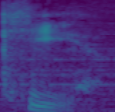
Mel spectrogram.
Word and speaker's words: quay: Actually, I think that's pronounced quay.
